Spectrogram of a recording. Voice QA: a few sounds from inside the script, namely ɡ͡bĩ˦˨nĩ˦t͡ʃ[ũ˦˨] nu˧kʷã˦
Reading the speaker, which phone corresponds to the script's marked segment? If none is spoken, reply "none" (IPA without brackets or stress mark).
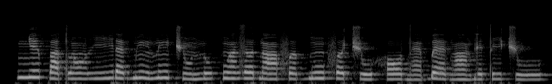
ũ˨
